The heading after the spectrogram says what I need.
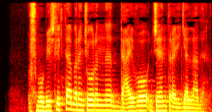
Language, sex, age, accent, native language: Uzbek, male, 18-24, Navoiy, Uzbek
